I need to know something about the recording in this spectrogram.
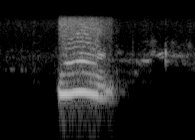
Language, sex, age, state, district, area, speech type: Maithili, male, 60+, Bihar, Madhepura, rural, conversation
